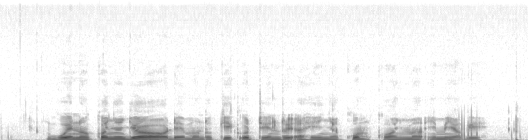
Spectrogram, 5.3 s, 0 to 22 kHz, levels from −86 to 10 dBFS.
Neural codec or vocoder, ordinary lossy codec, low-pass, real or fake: vocoder, 44.1 kHz, 128 mel bands every 256 samples, BigVGAN v2; none; none; fake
